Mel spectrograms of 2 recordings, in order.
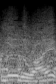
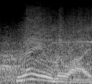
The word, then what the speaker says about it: Leuluai: He said it's not Luluai, it's Leuluai, so henceforth it is.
